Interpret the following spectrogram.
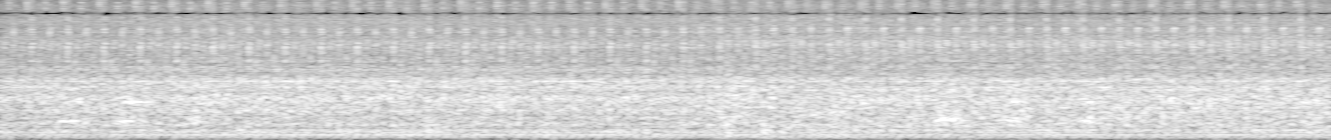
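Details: Engine warmed to operating temperature, idling with fairly quick, uneven tapping about three per second over busy hiss and noticeable vibration; owner unsure whether a valve ticks or shafts rattle; corrugated pipe leaks slightly.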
